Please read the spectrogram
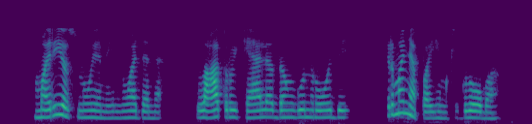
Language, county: Lithuanian, Panevėžys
